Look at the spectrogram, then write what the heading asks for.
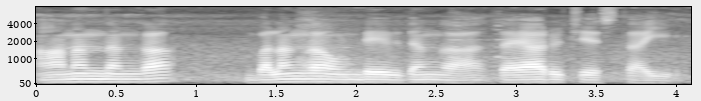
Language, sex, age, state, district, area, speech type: Telugu, male, 18-30, Andhra Pradesh, Guntur, urban, spontaneous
